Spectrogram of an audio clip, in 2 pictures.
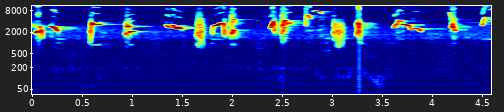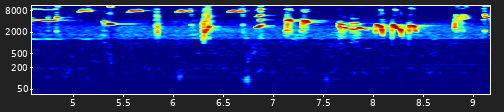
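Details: Full, richly varied song of a caged greater green leafbird, meant for tutoring other cage birds: steady stream of sharp chips, twittering phrases and high thin whistles over nine seconds.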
